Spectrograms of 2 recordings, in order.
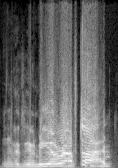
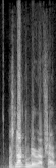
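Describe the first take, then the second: First: High, sing-song mock warning. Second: Said in the usual way. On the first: Streamer teasing a viewer about their factory, high mock voice. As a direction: squeak it out like a teasing doom prophecy.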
